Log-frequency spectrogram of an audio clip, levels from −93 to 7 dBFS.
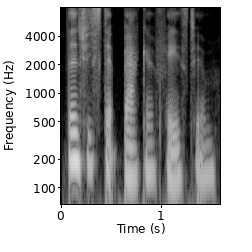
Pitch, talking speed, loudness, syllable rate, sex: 150 Hz, 265 wpm, -22 LUFS, 6.2 syllables/s, female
